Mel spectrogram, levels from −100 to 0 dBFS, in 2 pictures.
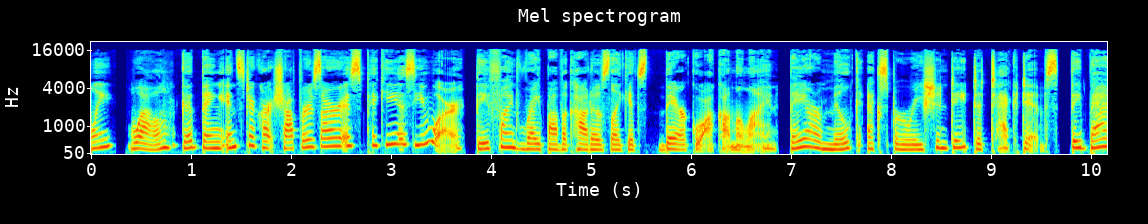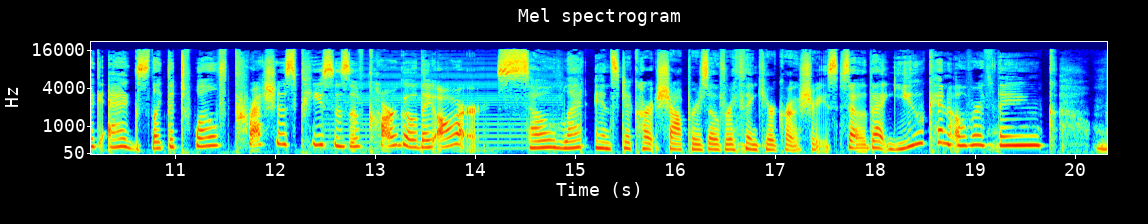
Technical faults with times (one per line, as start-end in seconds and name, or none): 12.46-14.87 GSM phone buzz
